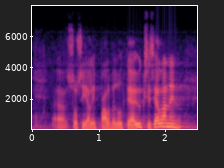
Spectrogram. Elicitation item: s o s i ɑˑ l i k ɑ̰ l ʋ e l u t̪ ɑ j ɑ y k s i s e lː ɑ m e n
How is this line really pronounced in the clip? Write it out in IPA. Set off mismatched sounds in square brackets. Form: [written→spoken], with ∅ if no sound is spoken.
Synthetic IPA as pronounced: s o s i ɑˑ l i [k→p] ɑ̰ l ʋ e l u t̪ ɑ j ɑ y k s i s e lː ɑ [m→n] e n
